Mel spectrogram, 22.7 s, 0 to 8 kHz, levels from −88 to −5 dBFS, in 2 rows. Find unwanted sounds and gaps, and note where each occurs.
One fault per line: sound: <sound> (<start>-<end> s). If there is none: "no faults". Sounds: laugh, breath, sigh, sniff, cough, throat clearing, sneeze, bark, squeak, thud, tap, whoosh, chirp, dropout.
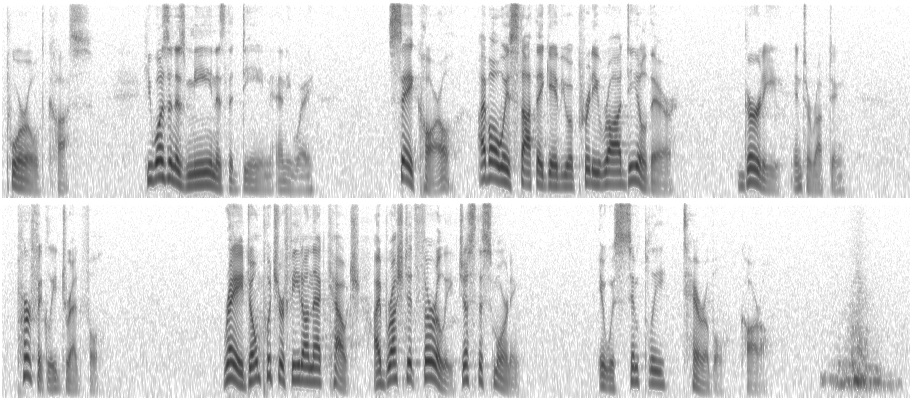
sound: whoosh (21.6-22.6 s)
